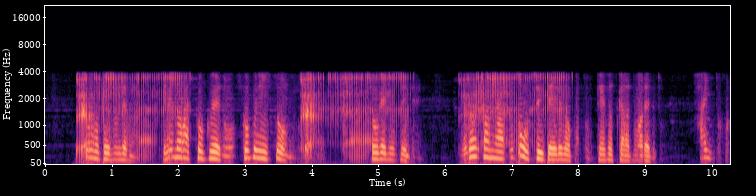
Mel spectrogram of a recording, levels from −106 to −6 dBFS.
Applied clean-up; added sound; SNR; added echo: neural separator model SepFormer WHAMR!.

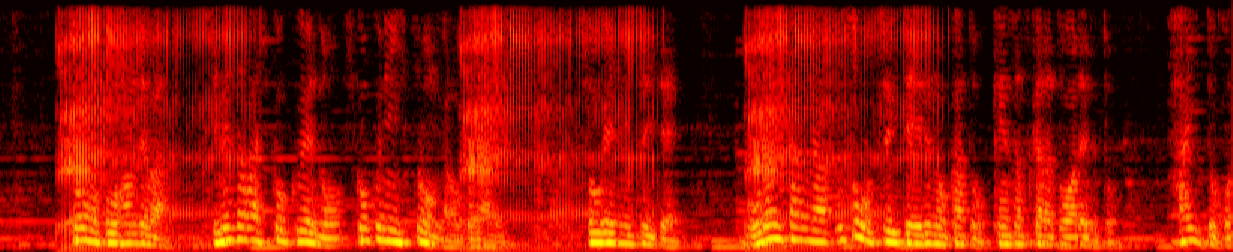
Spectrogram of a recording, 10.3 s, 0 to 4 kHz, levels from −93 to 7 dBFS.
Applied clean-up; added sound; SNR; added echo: none; Burping, eructation; 14 dB; reverberation time 0.3 s.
